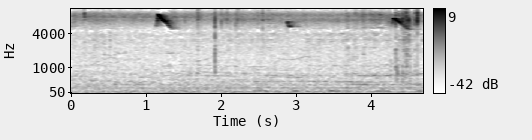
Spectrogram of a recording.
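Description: Short, high chirps of a small bird, falling in pitch, a few times, over a steady low rumble with a few faint clicks.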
